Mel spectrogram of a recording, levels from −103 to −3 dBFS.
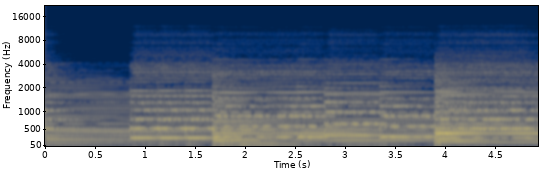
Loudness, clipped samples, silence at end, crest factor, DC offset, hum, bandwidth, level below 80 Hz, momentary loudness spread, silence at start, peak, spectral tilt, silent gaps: -37 LUFS; under 0.1%; 0 s; 14 dB; under 0.1%; none; 10.5 kHz; -68 dBFS; 10 LU; 0 s; -20 dBFS; -8 dB/octave; none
